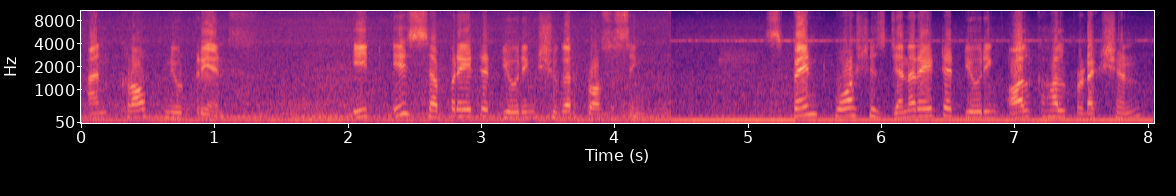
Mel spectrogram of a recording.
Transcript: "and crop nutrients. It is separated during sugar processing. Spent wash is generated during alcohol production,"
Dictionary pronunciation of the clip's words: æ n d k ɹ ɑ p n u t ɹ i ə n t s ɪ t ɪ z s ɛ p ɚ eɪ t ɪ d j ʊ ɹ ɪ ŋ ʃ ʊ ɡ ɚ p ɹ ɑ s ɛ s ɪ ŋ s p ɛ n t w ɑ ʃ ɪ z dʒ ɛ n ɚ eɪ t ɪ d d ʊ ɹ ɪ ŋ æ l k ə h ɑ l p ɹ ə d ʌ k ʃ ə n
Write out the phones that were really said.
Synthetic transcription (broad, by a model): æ n d k ɹ ɑ p n u t ɹ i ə n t s ɪ t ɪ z s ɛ p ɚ eɪ t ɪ d j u ɹ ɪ ŋ ʃ ʊ ɡ ɚ p ɹ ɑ s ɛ s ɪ ŋ s p ɛ n t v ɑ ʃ ɪ z dʒ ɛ n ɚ eɪ t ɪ d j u ɹ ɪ ŋ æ l k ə h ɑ l p ɹ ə d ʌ k ʃ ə n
